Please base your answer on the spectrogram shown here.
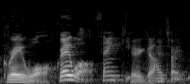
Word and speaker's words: Grewal: It's pronounced Greywall.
